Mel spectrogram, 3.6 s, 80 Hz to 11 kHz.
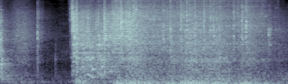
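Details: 1973 big-block Chevrolet C10 that sat for a year or more, after fuel is poured into the carburetor bowl and the distributor is moved back a hair: brief cranking, then a ragged, stumbling burst of low firing that never settles; sputtering start.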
